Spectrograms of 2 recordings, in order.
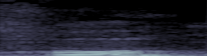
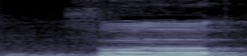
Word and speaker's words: pho: of vietnamese noodle soup it's actually pronounced for not not four so when we open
